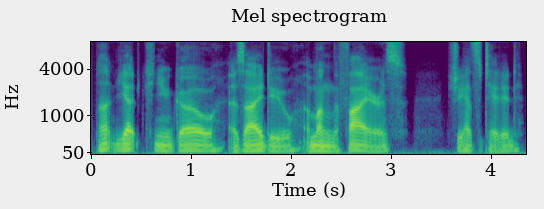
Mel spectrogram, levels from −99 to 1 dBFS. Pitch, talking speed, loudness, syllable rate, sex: 90 Hz, 165 wpm, -20 LUFS, 4.9 syllables/s, male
